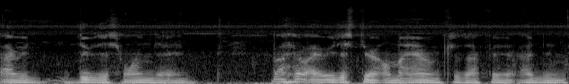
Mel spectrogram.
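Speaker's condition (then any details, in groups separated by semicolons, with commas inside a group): Amyotrophic lateral sclerosis; onset just over a year ago, trouble forming guitar chords with left hand, left arm most affected; voice already affected, formerly soft-spoken with quiet voice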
